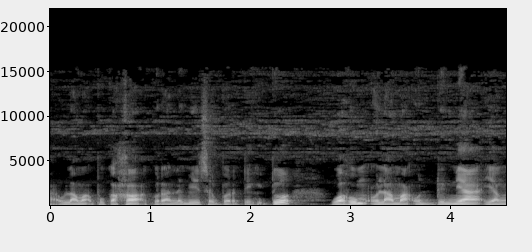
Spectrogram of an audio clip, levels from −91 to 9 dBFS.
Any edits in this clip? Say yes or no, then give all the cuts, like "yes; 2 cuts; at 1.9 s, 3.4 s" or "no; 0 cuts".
no; 0 cuts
